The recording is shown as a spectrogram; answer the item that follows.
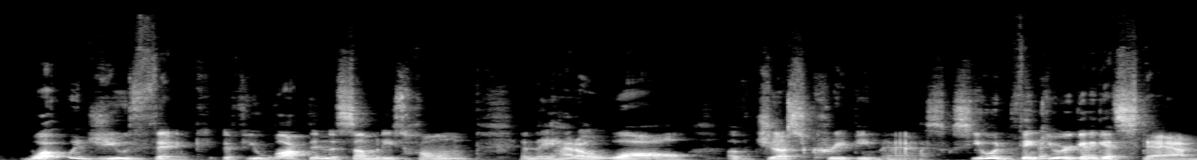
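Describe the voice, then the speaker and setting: Room echo is audible as a man talks at a fairly quick pace with vocal fry. His tone is bright, sharp and animated, and his pitch swings very widely. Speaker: podcast co-host. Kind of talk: casual chat. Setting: live stream.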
